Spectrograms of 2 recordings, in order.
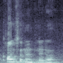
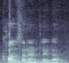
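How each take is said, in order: The two takes are said the same way.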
